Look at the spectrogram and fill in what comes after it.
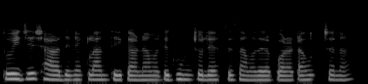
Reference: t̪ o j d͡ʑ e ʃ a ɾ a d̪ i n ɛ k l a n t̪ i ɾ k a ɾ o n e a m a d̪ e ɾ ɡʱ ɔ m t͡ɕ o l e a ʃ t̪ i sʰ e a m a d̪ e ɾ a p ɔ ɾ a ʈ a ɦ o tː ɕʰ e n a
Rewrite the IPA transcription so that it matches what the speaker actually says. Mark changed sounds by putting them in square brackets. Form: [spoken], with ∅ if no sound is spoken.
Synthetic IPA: t̪ o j d͡ʑ e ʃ a ɾ a d̪ i n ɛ k l a n t̪ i ɾ k a ɾ o n e a m a d̪ e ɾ ɡʱ [u] m t͡ɕ o l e a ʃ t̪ [e] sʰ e a m a d̪ e ɾ a p ɔ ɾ a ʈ a ɦ o tː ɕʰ e n a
